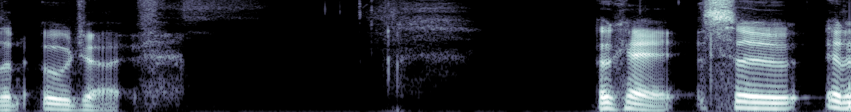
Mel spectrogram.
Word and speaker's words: ogive: at something called an ogive okay so it ogive is spelled o giv e pronounced o jive all right so this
